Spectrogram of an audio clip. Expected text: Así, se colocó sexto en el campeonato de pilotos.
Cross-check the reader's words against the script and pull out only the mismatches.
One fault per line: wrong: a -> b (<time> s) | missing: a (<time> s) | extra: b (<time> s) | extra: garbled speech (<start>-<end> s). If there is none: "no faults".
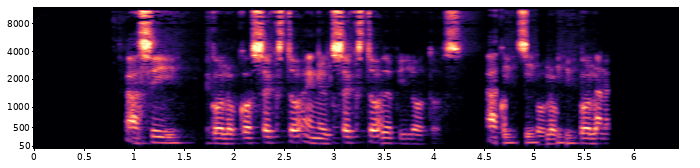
missing: se (1.7 s)
wrong: campeonato -> sexto (3.0 s)
extra: garbled speech (4.5-5.7 s)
